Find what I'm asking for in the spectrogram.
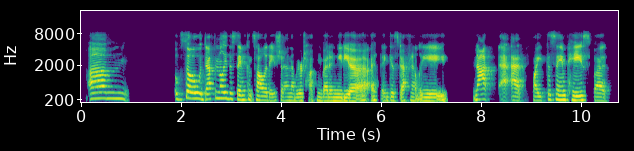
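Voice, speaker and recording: A woman's fairly low-pitched voice, bright and sharp in tone, with lively intonation at a moderate pace. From Belarus. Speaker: book publicist. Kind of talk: interview.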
